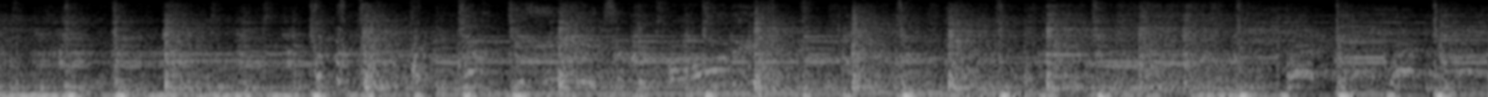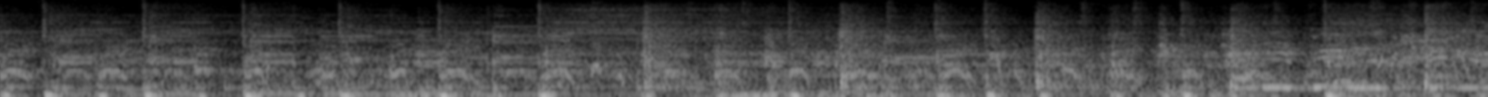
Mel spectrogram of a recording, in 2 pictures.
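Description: Live band playing an upbeat instrumental groove: a drum kit keeping a busy, steady beat under electric guitar and congas.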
